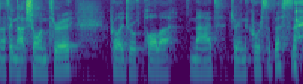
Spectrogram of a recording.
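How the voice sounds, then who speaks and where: Speaking with a West of Scotland accent, a man has a dark, mellow tone and medium pitch. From Scotland, North Ayrshire. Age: 30s. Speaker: photographer and author giving a talk. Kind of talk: public lecture with slides. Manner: hesitant, many fillers and restarts.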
